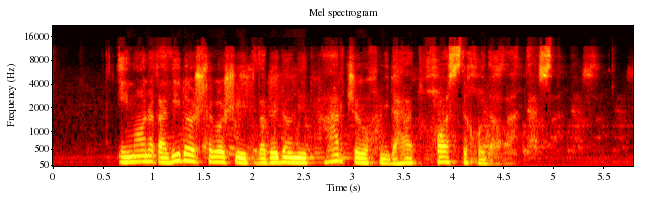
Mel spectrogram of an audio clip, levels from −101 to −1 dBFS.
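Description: From 0.81 s to the end, a second device's playback feeds back into the microphone, causing feedback echo between two devices: speech returns roughly every 400 ms, about 20 dB down.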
